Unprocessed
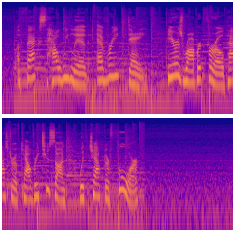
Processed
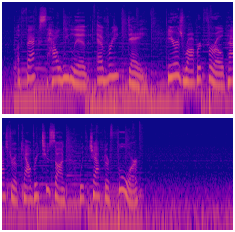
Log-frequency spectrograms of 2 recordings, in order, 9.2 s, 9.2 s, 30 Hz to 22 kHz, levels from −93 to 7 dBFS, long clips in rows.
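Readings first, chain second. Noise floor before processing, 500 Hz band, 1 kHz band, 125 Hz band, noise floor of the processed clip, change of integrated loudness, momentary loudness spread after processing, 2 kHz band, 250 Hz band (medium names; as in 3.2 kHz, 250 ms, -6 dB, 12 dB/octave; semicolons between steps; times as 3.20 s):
-52 dBFS, -17.5 dB, -24.5 dB, -6.5 dB, -59 dBFS, -13.5 dB, 22 LU, -18.5 dB, -10.5 dB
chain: amplifier tone stack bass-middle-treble 10-0-1; endings held to a fixed fall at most 150 dB/s; trim +8 dB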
